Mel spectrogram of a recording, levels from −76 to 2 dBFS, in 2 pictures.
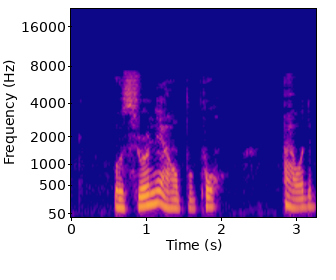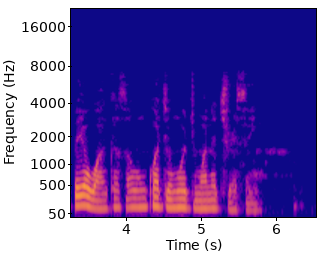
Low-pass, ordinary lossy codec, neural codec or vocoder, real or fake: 7.2 kHz; AAC, 48 kbps; codec, 16 kHz, 16 kbps, FreqCodec, smaller model; fake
